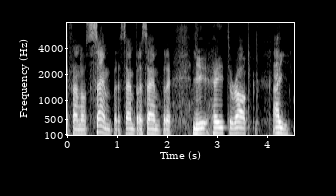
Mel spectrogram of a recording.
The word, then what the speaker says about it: HTRK: Io mi vergogno profondamente, vi ringrazio ancora una volta per stasera e adesso ci andiamo ad ascoltare una chicchetta degli Hate Rock, che si scrive ovviamente HTRK, ovvero una cosa che è un po' come siamo noi, no?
